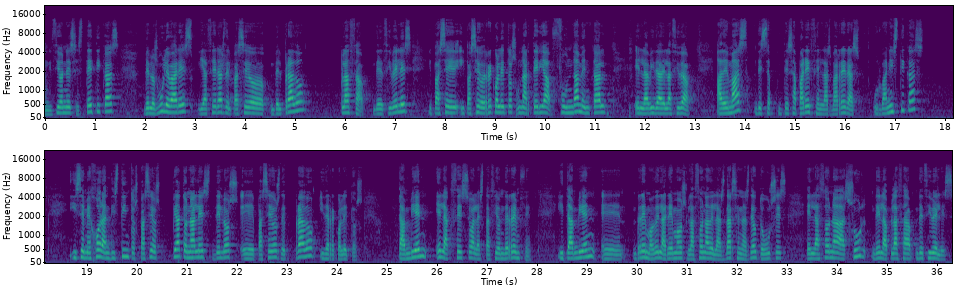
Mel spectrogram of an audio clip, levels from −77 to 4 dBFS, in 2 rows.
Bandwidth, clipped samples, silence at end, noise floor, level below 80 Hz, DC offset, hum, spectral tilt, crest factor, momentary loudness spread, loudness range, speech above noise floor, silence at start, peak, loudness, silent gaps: 14.5 kHz; under 0.1%; 0 s; -60 dBFS; -66 dBFS; under 0.1%; none; -3.5 dB/octave; 22 dB; 10 LU; 3 LU; 30 dB; 0 s; -8 dBFS; -30 LUFS; none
